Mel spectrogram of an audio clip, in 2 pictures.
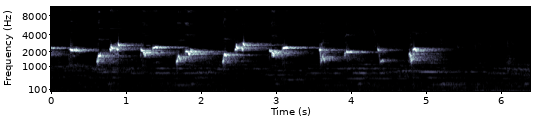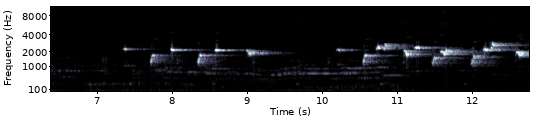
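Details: Sooty-headed bulbul (trucukan) song used as a master recording to make birds answer: quick runs of short whistled notes, each sliding down in pitch, in two bursts split by a near-silent pause of about two seconds.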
